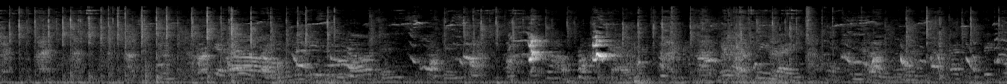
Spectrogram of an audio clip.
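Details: Bailey the cockapoo and Oreo, a French bulldog and pug cross puppy, playing together at a family barbecue on a bank holiday weekend; short sharp yips and barks come in quick irregular bursts over people talking nearby.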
